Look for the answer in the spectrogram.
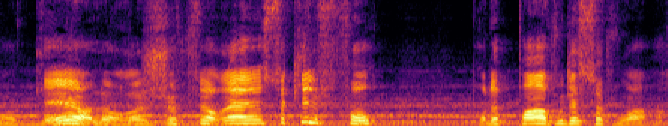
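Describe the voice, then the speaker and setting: An actor playing a hesitant, apologetic subordinate eager to justify himself in a fantasy audio drama. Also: male voice, on the high side, animated, a little slow, music in the background. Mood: servile.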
